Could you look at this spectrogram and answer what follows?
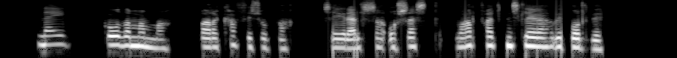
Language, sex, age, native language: Icelandic, female, 30-39, Icelandic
